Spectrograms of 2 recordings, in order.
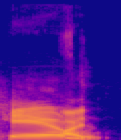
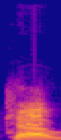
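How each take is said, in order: First: The name is said in an American accent. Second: The name is said in a British accent. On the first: It means the character in the film. The speaker calls it right. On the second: It could be taken as the friend present. The speaker calls it wrong.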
